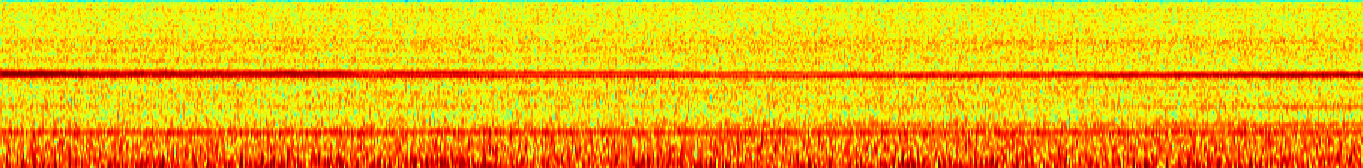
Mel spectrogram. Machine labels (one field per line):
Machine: pump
